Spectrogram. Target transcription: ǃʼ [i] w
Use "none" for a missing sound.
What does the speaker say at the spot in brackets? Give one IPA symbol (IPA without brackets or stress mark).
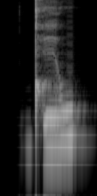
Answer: ɪ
